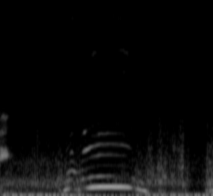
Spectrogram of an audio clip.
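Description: A dog lets out a short whining howl.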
